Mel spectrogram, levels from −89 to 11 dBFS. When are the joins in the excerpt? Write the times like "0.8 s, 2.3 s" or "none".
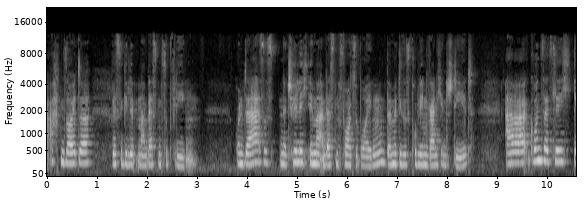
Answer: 1.3 s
